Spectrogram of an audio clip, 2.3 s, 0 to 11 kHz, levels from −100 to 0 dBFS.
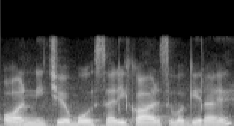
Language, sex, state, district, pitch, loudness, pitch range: Hindi, female, Gujarat, Gandhinagar, 185 Hz, -17 LUFS, 180-185 Hz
